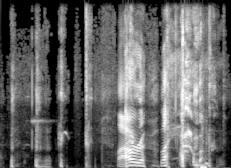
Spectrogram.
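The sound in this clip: A man gives a brief, weak cough amid lively casual conversation among several men, the short cough mixed in with talk and loud voices.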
